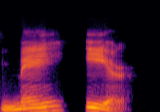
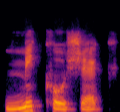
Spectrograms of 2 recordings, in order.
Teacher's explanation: And so the I under the M in min has to be lengthened to sire. The hirik, the short hirik, has to be lengthened to the long vowel sire.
